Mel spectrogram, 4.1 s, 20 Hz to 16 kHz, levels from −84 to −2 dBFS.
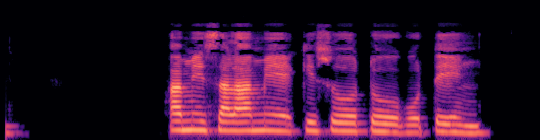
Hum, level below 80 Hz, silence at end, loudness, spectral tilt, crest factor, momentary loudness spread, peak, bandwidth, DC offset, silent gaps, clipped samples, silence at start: none; -68 dBFS; 0.4 s; -20 LUFS; -3.5 dB/octave; 20 dB; 9 LU; -2 dBFS; 9.6 kHz; under 0.1%; 0.27-0.36 s, 0.48-1.18 s; under 0.1%; 0.05 s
